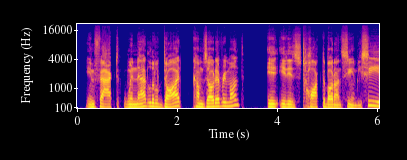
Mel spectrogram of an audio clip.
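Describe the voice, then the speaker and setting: An ordinary speaking voice from a man with a Canadian accent, fairly high in pitch with ordinary pitch variation, in a very clean, dry, close recording with no echo and a silent background. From Canada. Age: 40s. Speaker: business coach. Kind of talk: tutorial. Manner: casual with frequent fillers.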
